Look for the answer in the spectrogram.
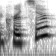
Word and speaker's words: Kritzer: Leslie Kieser? Kaiser? Huh? – Isn't it Kritzer? – It might be. – Leslie Kritzer from Beetlejuice? – Yeah.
